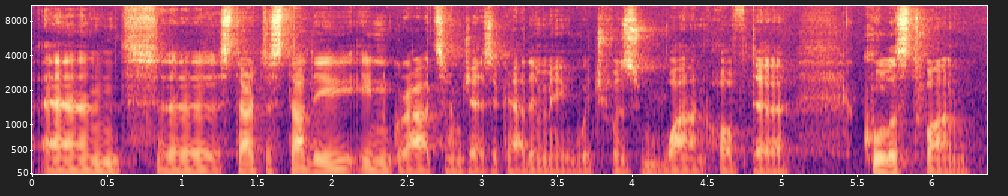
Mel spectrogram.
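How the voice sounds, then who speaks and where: A man in his forties from Serbia with a Serbian accent, answering interview questions in halting speech full of fillers and restarts. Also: sits low, level tone. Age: 40s. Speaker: guest musician.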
